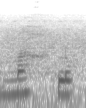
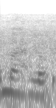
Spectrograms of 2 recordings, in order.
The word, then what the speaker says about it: makhluk: Contohnya pada kata makhluk yang menunjukkan bunyi agak berat di belakang seperti ada efek bunyi tenggorokan. Nah, jadi makhluk itu diucapkan dengan tekanan lebih di bagian belakang mulut.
